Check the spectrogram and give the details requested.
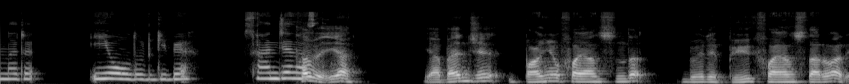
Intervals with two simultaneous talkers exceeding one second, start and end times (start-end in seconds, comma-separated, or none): none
